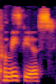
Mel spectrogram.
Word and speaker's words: Promethease: Um, I did um, also upload it to, and I don't know that I know how to pronounce this right, but Prometheus Oh, yes. Promethease. Yeah. Thank you.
